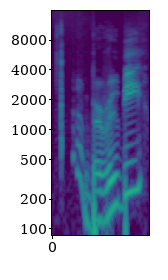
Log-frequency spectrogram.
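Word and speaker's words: Bérubé: Out Under Fire by Alan Berube is how I think we're pronouncing his last name, or I've been told to pronounce his last name. There's an accent mark. It's French Canadian, I think.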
